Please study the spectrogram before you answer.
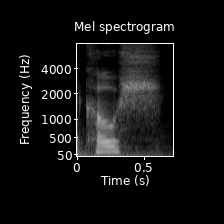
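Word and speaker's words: cosh: to stick with uh but shine is another one but cinch and then you have the Kosh the tan the Coan the sich and the K okay really getting that CH sound at the end of these and so what this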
